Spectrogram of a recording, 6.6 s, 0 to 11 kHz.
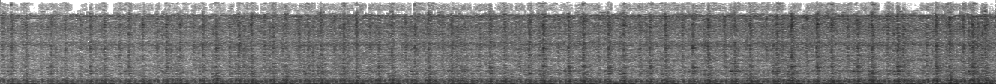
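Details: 1971 Ford F250 V8, first runs after 9 years sitting: deep, steady idle with rhythmic low puffing about four beats a second under the rumble; known exhaust leak, oil pressure 50-55.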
